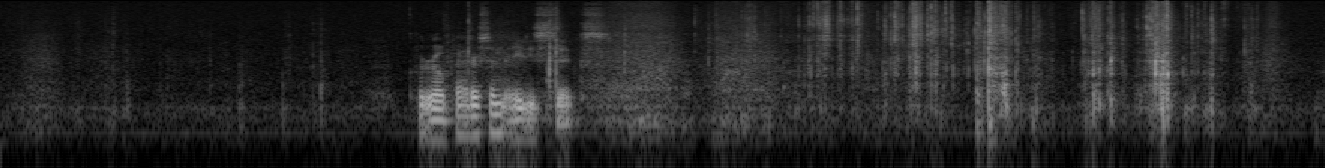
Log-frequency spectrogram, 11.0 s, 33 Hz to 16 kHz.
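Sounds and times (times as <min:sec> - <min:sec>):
foil wrapper crinkling and tearing: 0:06.2 - 0:10.5.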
